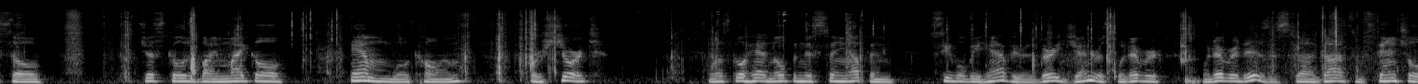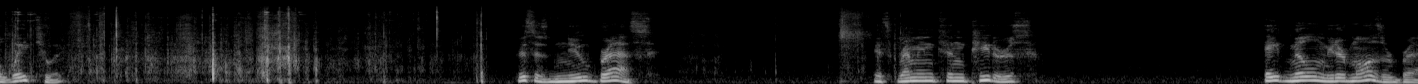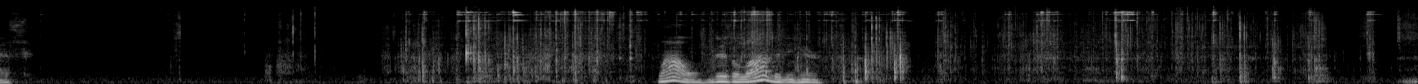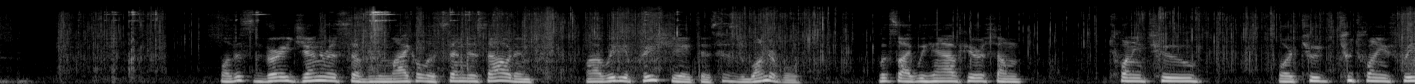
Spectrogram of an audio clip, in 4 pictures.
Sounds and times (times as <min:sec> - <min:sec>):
Speech: 0:00.0 - 0:00.5, 0:01.4 - 0:02.9, 0:03.5 - 0:04.7, 0:05.3 - 0:06.1, 0:07.1 - 0:14.9, 0:19.4 - 0:20.8, 0:22.9 - 0:24.6, 0:26.8 - 0:28.8, 0:35.0 - 0:36.6, 0:44.8 - 0:50.6, 0:51.3 - 0:52.8, 0:53.6 - 0:54.6, 0:55.3 - 0:56.6
Inside, small room: 0:00.0 - 0:56.6
Crumpling, crinkling: 0:00.6 - 0:03.6, 0:04.5 - 0:05.7, 0:06.5 - 0:07.6, 0:10.2 - 0:11.8, 0:12.5 - 0:19.1, 0:30.9 - 0:42.2, 0:43.0 - 0:56.6.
